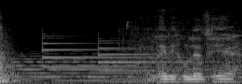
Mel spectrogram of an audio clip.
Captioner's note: doorbell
